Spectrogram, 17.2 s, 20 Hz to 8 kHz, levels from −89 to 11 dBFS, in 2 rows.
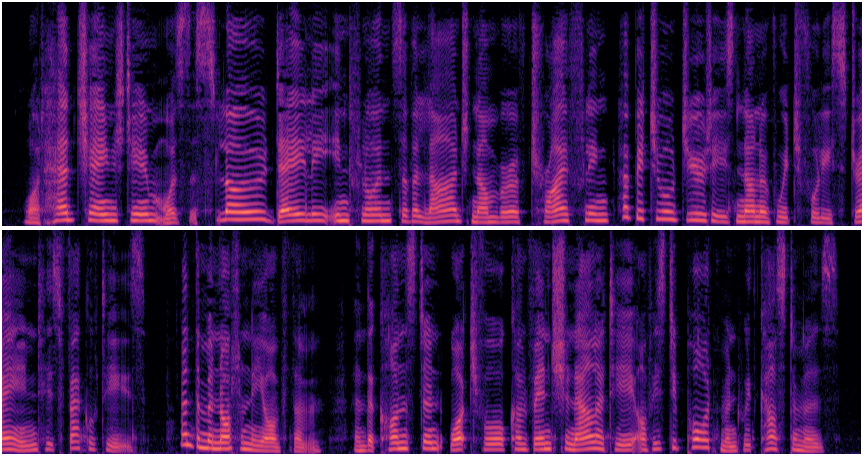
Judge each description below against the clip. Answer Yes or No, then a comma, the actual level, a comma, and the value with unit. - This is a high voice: Yes, high, 205 Hz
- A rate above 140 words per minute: No, slow, 135 wpm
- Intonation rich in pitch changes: No, average, 3.8 semitones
